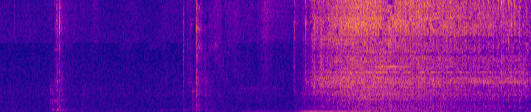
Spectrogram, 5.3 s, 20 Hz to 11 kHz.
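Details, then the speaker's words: Juki DDL-8700 industrial sewing machine during thread tension adjustment after tightening one rotation: a few handling taps, then a smooth, even, fast whir with a low steady hum and no knocks; healthy normal running. "love that sound okay that bottom one we just did looks pretty nice"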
